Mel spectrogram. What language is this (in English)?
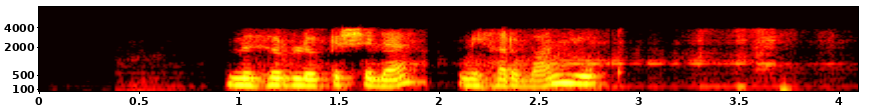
Bashkir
